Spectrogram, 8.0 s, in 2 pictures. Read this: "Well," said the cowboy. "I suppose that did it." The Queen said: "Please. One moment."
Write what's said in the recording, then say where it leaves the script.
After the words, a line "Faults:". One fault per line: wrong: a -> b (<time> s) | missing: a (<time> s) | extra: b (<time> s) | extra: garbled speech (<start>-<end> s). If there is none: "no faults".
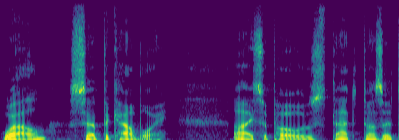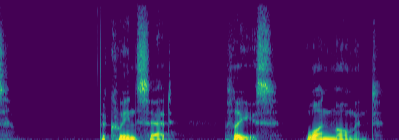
"Well," said the cowboy. "I suppose that does it." The Queen said: "Please. One moment."
Faults:
wrong: did -> does (3.6 s)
